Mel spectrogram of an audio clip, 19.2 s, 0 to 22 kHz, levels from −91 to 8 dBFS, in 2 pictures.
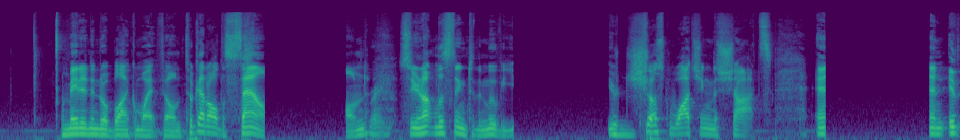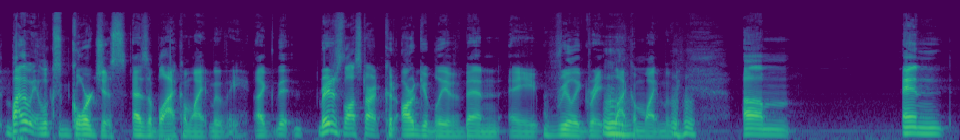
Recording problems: audio cutting out; at 2.5 s for 1 s, at 5 s for 1 s and at 8.5 s for 1 s

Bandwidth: 15.5 kHz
